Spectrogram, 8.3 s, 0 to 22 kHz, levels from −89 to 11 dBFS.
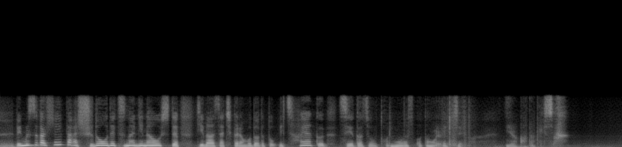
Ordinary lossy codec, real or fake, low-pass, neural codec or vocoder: none; fake; none; codec, 16 kHz, 0.5 kbps, FunCodec, trained on Chinese and English, 25 frames a second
